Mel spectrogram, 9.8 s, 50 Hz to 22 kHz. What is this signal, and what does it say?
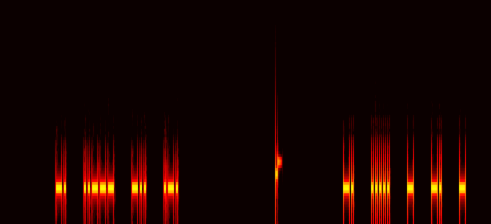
Morse code, heard as a keyed tone, about 30 wpm, spaced as for 17 wpm, 690 Hz. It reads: N2DR N5TNT
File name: Lesson 15g - Number 5 - Call Signs 30wpm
